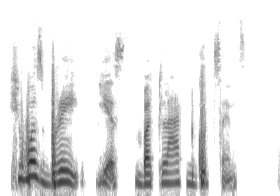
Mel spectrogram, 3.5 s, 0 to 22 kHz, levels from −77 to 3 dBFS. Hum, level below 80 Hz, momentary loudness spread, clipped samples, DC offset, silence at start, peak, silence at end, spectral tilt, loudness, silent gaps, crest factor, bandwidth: none; -62 dBFS; 16 LU; under 0.1%; under 0.1%; 0.15 s; -2 dBFS; 0.45 s; -5.5 dB/octave; -23 LUFS; none; 20 dB; 13.5 kHz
